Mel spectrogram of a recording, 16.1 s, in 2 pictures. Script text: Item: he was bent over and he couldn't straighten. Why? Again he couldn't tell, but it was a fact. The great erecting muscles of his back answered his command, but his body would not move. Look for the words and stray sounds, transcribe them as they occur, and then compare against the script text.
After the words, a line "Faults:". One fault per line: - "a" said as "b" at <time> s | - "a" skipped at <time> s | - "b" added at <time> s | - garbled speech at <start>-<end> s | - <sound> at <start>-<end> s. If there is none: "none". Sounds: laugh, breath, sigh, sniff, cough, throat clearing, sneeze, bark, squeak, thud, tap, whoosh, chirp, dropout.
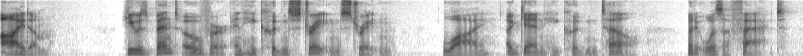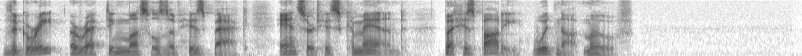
Item: he was bent over and he couldn't straighten straighten. Why? Again he couldn't tell, but it was a fact. The great erecting muscles of his back answered his command, but his body would not move.
Faults:
- "straighten" added at 3.4 s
